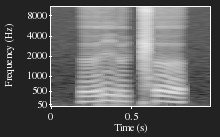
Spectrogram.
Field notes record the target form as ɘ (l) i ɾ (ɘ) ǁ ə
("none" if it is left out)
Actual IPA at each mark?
ɾ, ʉ

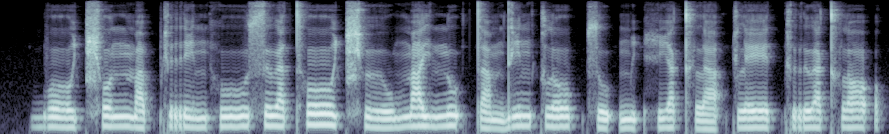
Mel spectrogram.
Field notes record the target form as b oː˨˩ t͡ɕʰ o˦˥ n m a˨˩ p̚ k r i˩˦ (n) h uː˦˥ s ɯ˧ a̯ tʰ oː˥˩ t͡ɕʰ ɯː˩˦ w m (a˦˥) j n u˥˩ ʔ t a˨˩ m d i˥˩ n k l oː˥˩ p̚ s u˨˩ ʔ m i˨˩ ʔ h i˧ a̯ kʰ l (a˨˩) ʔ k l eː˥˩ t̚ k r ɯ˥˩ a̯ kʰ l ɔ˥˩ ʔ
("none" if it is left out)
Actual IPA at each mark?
n, a˥˩, a˨˩

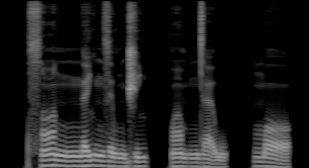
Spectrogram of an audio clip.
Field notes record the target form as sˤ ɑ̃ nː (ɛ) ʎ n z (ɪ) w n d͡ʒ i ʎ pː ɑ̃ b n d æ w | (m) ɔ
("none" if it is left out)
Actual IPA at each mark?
ɛ, ɪ, m

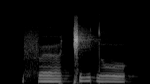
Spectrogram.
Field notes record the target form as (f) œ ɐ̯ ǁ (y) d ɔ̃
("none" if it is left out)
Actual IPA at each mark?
f, i

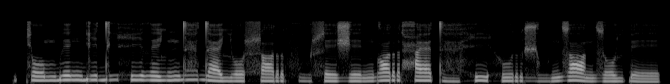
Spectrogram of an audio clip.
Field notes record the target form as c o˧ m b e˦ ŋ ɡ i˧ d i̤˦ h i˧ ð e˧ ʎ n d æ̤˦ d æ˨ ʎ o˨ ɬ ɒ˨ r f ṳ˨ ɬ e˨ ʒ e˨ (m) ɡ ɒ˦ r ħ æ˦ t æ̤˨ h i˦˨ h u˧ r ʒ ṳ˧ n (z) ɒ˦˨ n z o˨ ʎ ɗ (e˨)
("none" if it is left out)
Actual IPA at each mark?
ŋ, z, e˨

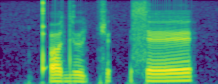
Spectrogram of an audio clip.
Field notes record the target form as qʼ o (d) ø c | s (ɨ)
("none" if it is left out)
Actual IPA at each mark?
d, ɛ

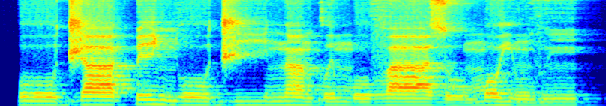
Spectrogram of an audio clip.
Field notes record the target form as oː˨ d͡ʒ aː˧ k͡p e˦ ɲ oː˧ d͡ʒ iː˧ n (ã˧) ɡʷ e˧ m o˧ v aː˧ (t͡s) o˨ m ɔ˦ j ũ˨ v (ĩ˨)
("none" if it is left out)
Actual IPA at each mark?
ã˧, z, ĩ˧

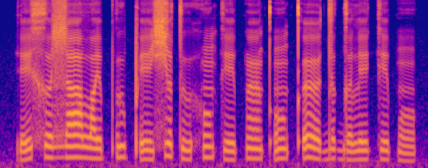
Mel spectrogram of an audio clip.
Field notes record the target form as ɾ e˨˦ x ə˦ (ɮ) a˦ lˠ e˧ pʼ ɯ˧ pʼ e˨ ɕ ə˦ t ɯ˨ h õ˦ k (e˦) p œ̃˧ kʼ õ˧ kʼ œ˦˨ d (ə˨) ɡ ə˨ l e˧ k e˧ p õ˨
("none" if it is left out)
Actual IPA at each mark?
ɮ, e˨, ə˧

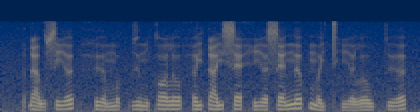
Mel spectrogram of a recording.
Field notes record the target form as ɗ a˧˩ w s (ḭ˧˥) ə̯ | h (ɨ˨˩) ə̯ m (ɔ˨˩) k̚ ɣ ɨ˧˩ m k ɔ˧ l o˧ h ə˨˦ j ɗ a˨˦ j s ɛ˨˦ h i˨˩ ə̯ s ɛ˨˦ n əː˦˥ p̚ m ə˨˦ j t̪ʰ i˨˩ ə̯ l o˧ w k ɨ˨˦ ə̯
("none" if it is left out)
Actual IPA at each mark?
i˨˦, ɨ˧˩, o˨˩

